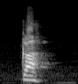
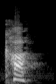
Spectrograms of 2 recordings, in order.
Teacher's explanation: the difference between these two high tone sounds is an aspiration. One is unaspirated. If you were to speak this word in front of a candle flame, the flame wouldn't flicker, it would remain steady.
